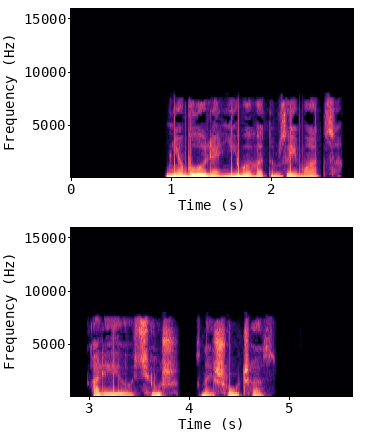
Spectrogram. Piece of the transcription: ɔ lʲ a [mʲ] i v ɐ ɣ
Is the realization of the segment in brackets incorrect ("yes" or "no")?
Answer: yes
